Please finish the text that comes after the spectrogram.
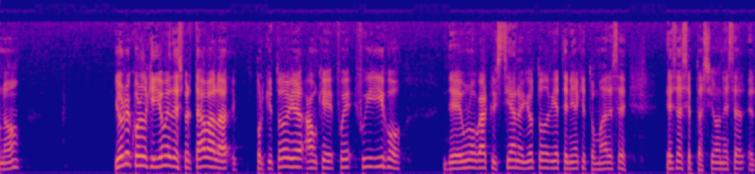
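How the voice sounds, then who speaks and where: A man's voice: on the high side, darkish tone, smooth. A man preaching a sermon as pastor, talking in a conversational way and putting questions to the congregation. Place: church.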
